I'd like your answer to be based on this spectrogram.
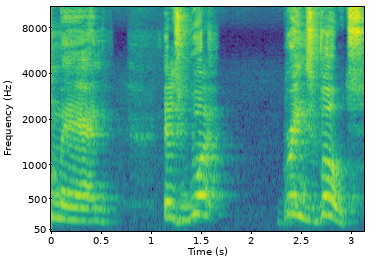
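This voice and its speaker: In an American accent, a man speaks with a dark, mellow tone and lively intonation amid audible room echo. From New York. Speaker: political commentary vlogger. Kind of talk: political rant monologue. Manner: animated.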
